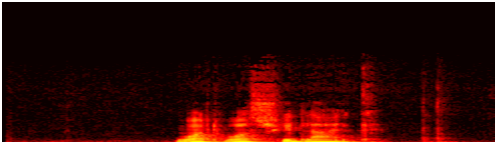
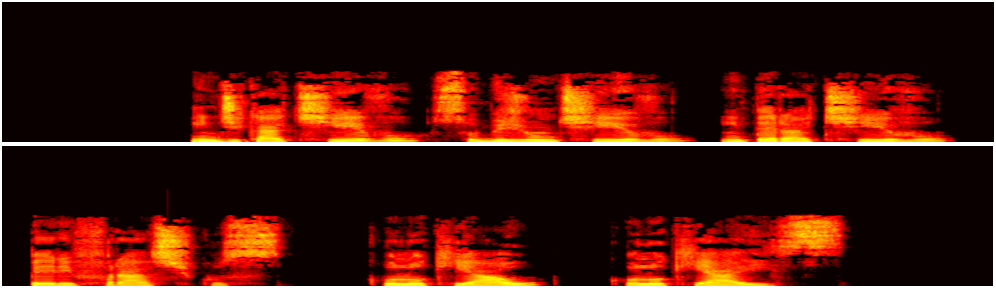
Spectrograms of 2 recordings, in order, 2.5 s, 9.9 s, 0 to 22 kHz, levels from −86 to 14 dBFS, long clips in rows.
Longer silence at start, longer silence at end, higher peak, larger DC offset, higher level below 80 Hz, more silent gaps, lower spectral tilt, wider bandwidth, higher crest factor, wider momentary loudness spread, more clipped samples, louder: about the same, 0.9 s vs 0.95 s; second, 0.6 s vs 0.75 s; second, -4 dBFS vs 0 dBFS; neither; first, -52 dBFS vs -62 dBFS; second, none vs 3.51-3.59 s, 4.79-5.10 s, 6.45-6.79 s, 7.78-8.00 s; first, -7 dB/octave vs -3.5 dB/octave; second, 9.2 kHz vs 11.5 kHz; about the same, 18 dB vs 16 dB; first, 14 LU vs 10 LU; neither; second, -21 LUFS vs -15 LUFS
